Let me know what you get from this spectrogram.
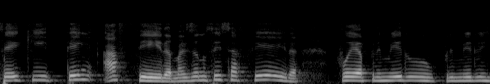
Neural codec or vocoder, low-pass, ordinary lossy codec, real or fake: codec, 16 kHz, 6 kbps, DAC; 7.2 kHz; none; fake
